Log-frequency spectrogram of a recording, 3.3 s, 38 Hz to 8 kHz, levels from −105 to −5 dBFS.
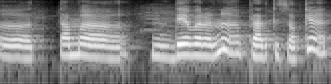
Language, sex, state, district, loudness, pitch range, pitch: Kannada, female, Karnataka, Raichur, -16 LUFS, 215-245 Hz, 230 Hz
